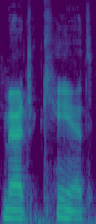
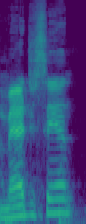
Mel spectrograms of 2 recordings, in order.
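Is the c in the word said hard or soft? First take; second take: hard; soft. First: The c is said as a hard k sound. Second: The c is said as a soft sound. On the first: "it has a hard C" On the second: "like that's how I say it"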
